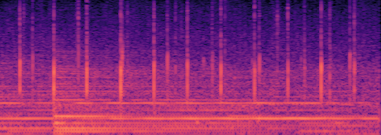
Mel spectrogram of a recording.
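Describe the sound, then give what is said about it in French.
An audience claps in loose, uneven bursts over a steady, sustained musical chord, the sharp hand claps rising above the held tones without any talking. “Applaudissez le témoin qui est fidèle.”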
